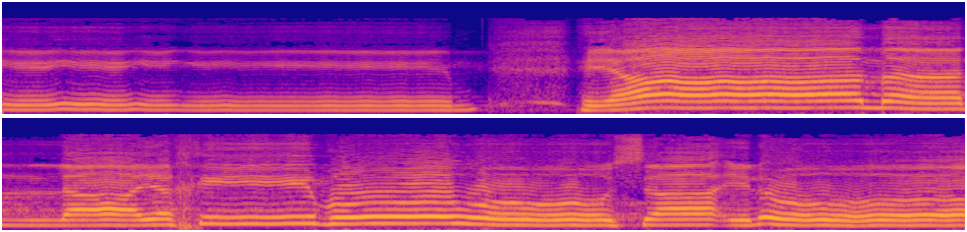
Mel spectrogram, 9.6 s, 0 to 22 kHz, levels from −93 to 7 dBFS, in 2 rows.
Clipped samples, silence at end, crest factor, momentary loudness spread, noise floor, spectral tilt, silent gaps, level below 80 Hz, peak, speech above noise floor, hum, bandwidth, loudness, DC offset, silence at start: under 0.1%; 0 s; 10 dB; 15 LU; -38 dBFS; -4.5 dB/octave; none; -54 dBFS; -6 dBFS; 23 dB; none; 12.5 kHz; -15 LUFS; under 0.1%; 0 s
